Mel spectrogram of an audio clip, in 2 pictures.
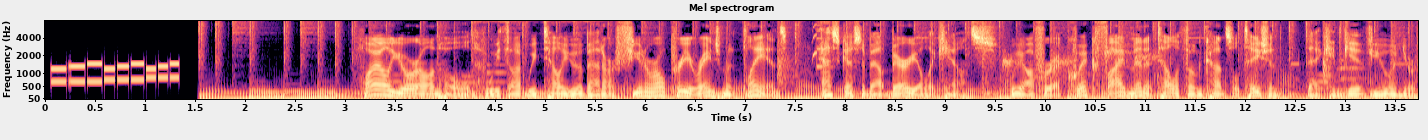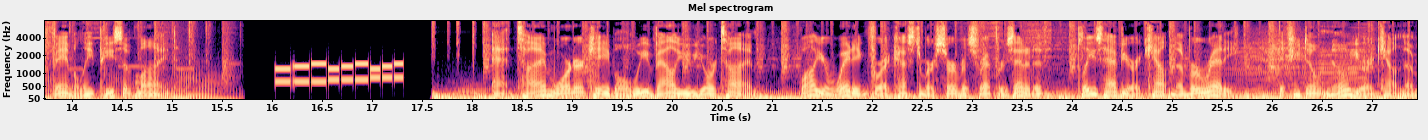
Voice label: voicemail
